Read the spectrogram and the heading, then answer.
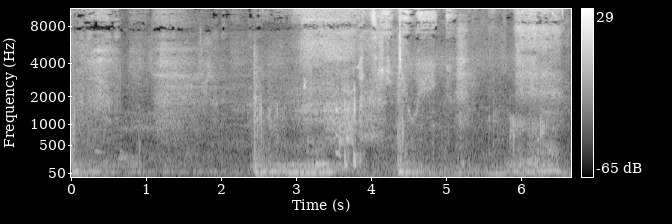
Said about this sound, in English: I think he's sniffing us. Oh, yes. There it is. That nourishing aroma. Your fear filling up my nostrils, sweet. Delicious fear.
